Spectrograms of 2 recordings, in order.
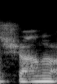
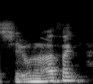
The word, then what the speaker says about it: Siona: Shall we go with Shana or try and keep it at Siona?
